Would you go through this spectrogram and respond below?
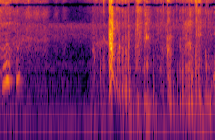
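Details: Kohaku the pet Chihuahua begs, changing its manner toward dad versus mum; two brief high whimpers open the recording, followed by a sharp knock and a woman's voice speaking.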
